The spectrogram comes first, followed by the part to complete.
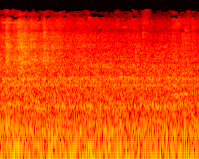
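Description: Disney Resort Line monorail running, heard from inside the car: a steady, continuous low rumble of the train in motion.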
